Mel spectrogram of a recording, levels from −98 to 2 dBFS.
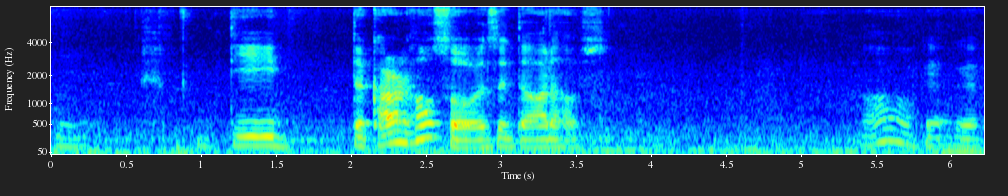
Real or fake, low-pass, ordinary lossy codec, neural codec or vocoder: real; none; none; none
